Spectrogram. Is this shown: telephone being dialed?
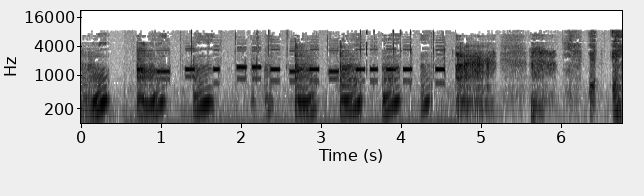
yes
